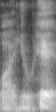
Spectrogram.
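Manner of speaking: loud, broken, very rough Common speech. Voicing the chieftain questioning the party, speaking very rough Common. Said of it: "says in a very rough common".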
